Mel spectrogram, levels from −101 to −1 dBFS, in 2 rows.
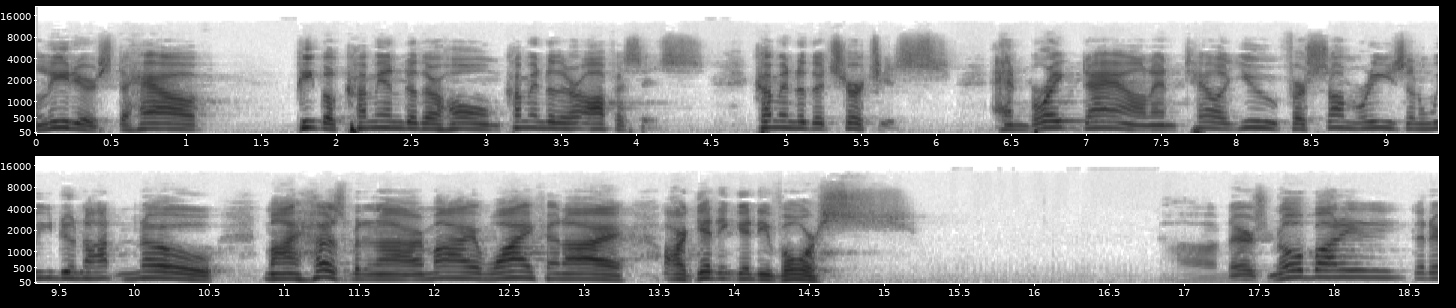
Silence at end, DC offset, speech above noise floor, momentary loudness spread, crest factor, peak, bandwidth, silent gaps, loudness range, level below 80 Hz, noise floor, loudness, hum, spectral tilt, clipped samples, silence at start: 0 s; under 0.1%; 41 dB; 13 LU; 20 dB; -4 dBFS; 10 kHz; none; 7 LU; -48 dBFS; -63 dBFS; -23 LUFS; none; -5 dB/octave; under 0.1%; 0 s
